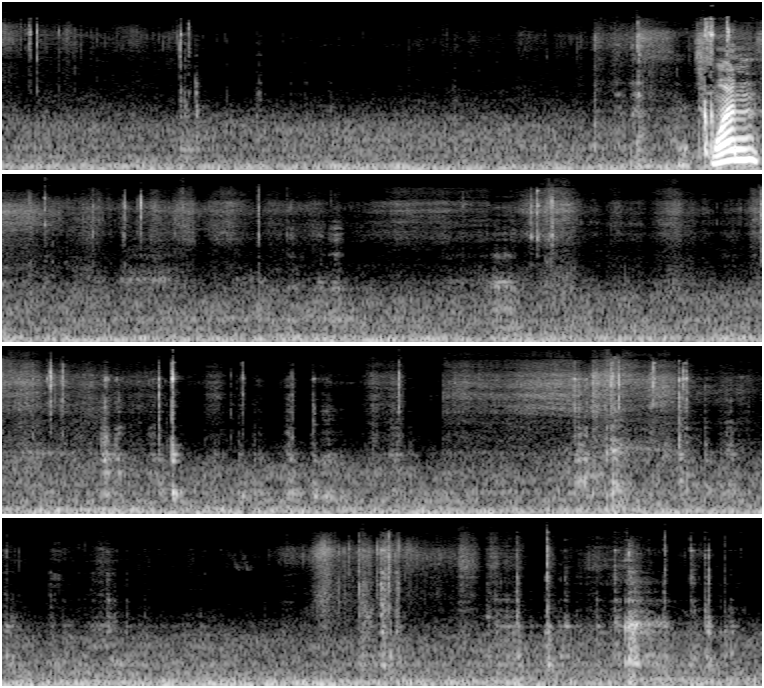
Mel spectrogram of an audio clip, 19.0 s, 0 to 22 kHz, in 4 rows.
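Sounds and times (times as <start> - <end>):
small wrench clicking and scraping: 7.8 - 8.4, 9.4 - 15.2, 16.2 - 19.0.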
